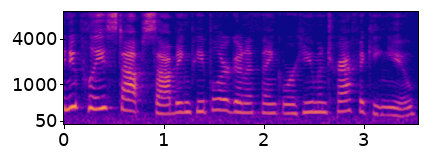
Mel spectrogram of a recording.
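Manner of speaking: ordinary talk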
